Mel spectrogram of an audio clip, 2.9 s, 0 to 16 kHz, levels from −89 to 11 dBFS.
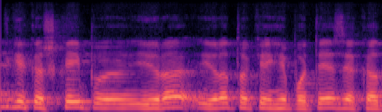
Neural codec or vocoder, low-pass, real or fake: none; 14.4 kHz; real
